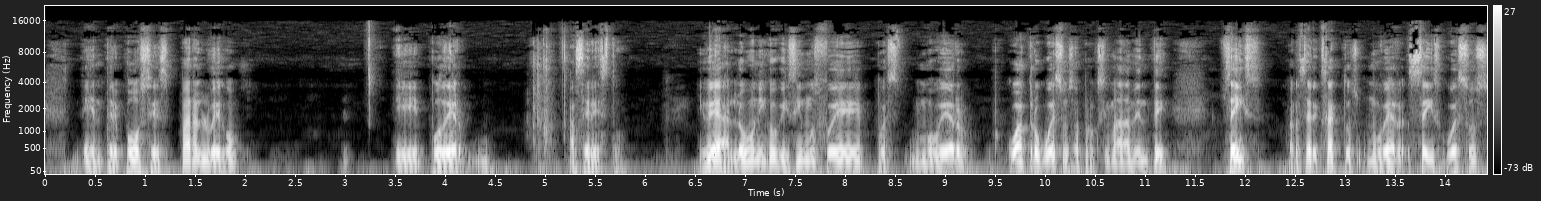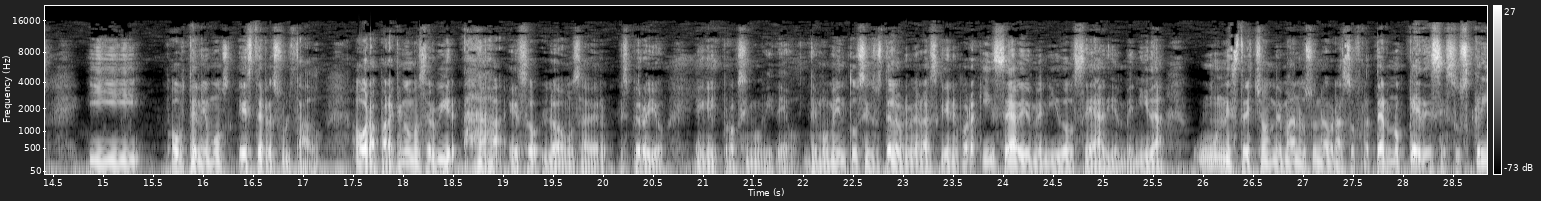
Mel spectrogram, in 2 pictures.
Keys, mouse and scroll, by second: 6.6 alt+a.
